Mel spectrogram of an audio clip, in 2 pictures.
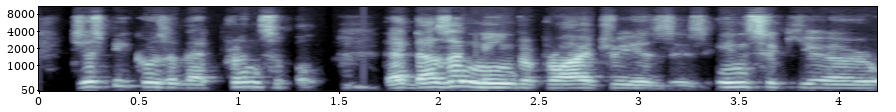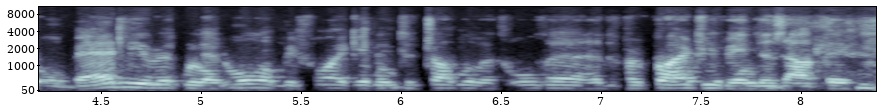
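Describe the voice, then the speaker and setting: Speaking at a fairly quick pace with a South African accent, a man uses lively intonation and a fairly high pitch. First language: Afrikaans. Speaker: company executive. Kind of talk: interview. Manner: hesitant, many fillers and repeats.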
